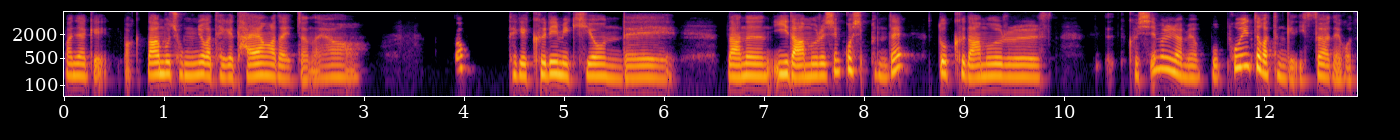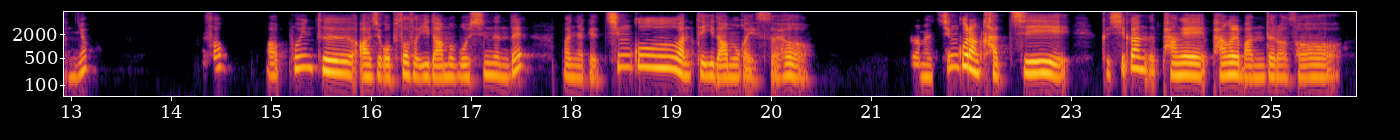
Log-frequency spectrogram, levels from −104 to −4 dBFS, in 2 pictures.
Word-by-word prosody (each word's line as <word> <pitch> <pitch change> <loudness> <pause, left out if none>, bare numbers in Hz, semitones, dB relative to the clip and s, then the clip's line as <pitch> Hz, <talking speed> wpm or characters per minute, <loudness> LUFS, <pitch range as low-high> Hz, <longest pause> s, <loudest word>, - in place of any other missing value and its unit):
만약에 180 -1 -4
막 - - -12
나무 195 +1 +5
종류가 185 -1 0
되게 170 -2 -3
다양하다 175 +1 +2
했잖아요. 160 +2 -8 0.9
막 280 - -4 0.4
되게 185 -2 -1
그림이 190 0 +2
귀여운데 160 -3 -2 0.5
나는 175 0 +2
이 200 0 +3
나무를 175 0 +4
심고 230 +7 0
싶은데 230 - -2 0.3
또 205 -1 +2
그 - - -1
나무를 170 -1 0
스 160 - -18
으 - - -51 0.7
그 - - -8
심으려면 200 - 0
보 160 0 -7
포인트 300 - +4
같은 195 -3 +1
게 145 -1 -8
있어야 160 +5 -2
되거든요? 165 +8 -7 1.2
그래서 280 +3 -6 0.4
아 - - -3
포인트 245 -8 +3
아직 170 0 +1
없어서 170 +2 0
이 170 +2 -1
나무 165 0 0
못 170 0 -2
심는데 190 - -2 0.3
만약에 160 -3 -6
친구한테 285 - +2
이 180 - +1
나무가 160 0 0
있어요. 160 +5 -4 0.9
그러면 170 -1 -6
친구랑 300 -6 +5
같이 200 +2 +2 0.3
그 - - -9
시간 275 -3 +2
방에 185 -1 +4
방을 185 +1 +4
만들어서 165 +2 -3
180 Hz, 275 characters per minute, -25 LUFS, 165-200 Hz, 1.2 s, 나무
